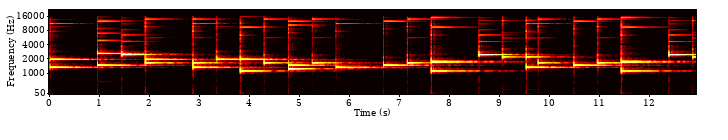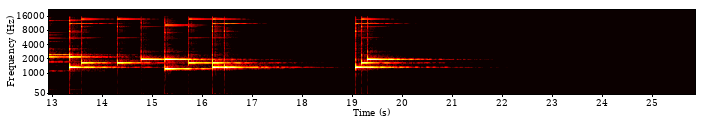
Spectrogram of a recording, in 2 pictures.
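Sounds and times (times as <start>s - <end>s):
music boxes: 0.0s - 17.7s, 19.1s - 20.8s
celesta: 0.0s - 18.4s, 19.1s - 21.4s.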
